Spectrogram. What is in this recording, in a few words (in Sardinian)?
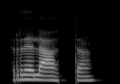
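"relata", female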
